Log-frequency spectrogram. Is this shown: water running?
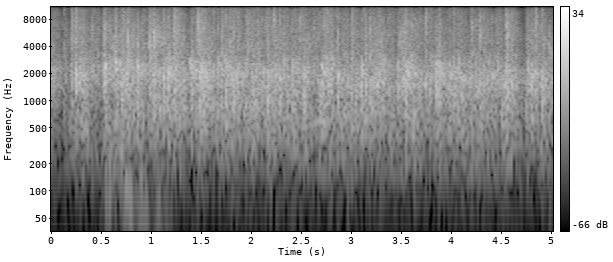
no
